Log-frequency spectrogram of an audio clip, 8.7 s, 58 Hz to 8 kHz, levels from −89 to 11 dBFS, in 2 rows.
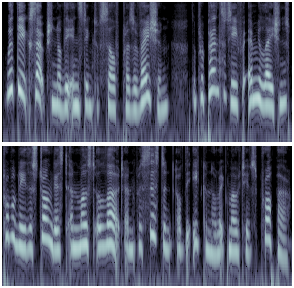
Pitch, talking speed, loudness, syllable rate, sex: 235 Hz, 185 wpm, -19 LUFS, 6.2 syllables/s, female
